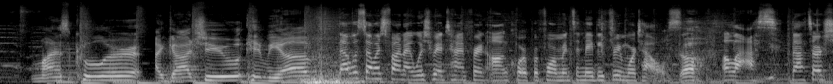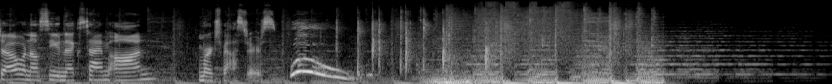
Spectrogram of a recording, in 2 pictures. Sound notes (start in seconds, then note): 11.6 everyone clapping; 13.2 upbeat music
